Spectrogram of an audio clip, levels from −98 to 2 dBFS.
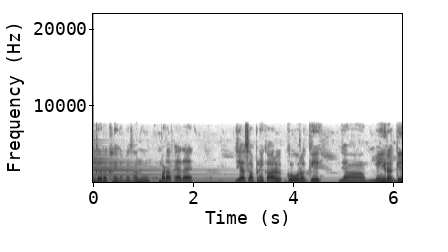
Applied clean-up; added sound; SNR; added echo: none; Acoustic guitar; 18 dB; none.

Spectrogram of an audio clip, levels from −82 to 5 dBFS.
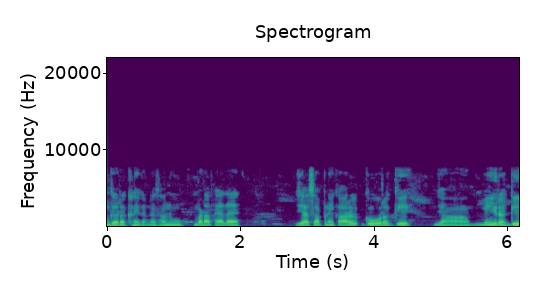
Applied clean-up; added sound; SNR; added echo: none; none; none; none.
